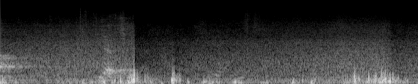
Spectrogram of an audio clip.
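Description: Wind buffeting the microphone in an irregular low rumble, with a brief bit of a man's voice about a second in and a few short knocks near the end.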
